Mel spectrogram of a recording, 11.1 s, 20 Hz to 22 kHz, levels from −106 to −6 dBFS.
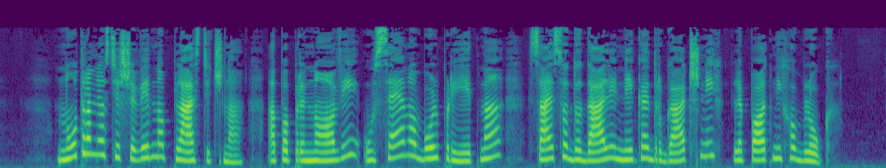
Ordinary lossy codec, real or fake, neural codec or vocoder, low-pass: MP3, 48 kbps; real; none; 19.8 kHz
